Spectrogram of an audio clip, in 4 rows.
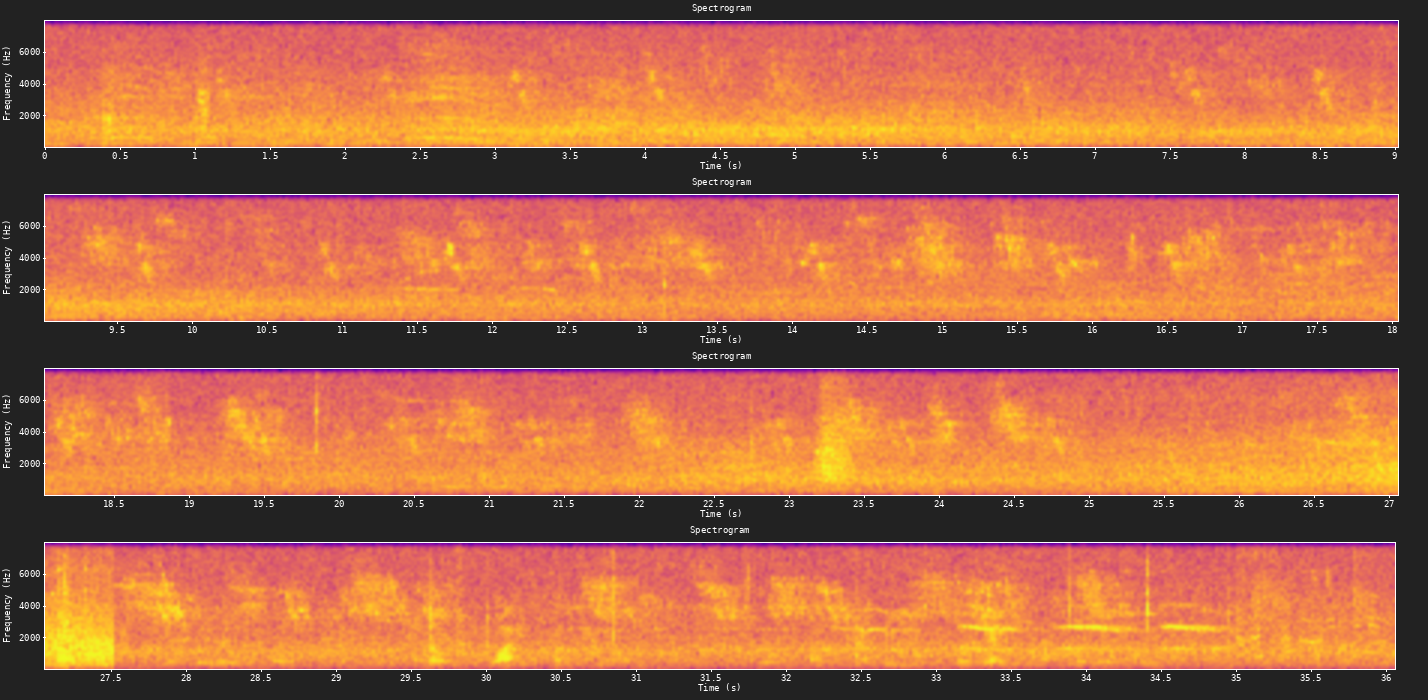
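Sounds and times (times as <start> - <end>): small birds chirping: 7.5 - 25.0, 25.7 - 36.0.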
